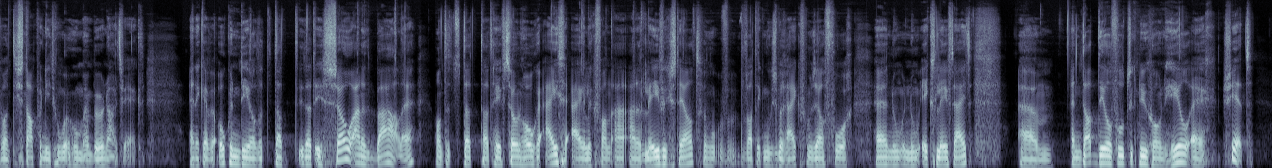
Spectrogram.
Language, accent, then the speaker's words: Dutch; Maastricht, Limburg, Netherlands; Ja, ik ben van Maastricht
